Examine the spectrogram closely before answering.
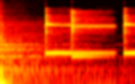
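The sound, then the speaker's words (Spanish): A doorbell rings with three clear, bright electronic chimes. Each tone rings on and sustains briefly before the next, with a short gap before the last. “¿Qué es? El timbre alguien tocó.”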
